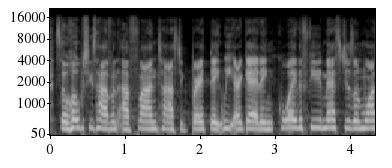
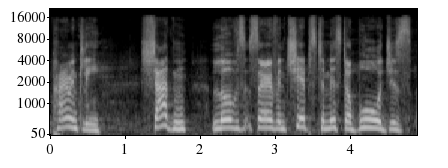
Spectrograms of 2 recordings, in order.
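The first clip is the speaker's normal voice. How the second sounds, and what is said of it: Put-on Dublin accent. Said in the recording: “That's my best Dublin accent from the snapper”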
